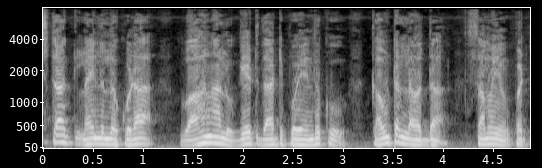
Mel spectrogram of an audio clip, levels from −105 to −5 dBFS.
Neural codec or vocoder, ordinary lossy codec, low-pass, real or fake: codec, 16 kHz, 8 kbps, FreqCodec, larger model; none; none; fake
